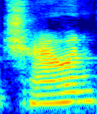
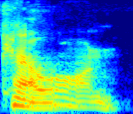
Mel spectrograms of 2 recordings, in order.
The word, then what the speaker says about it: Charon: I think it's I think it's it's usually pronounced Karon after the So, I'm completely off after the uh figure in in Greek mythology.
